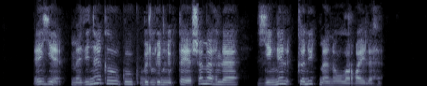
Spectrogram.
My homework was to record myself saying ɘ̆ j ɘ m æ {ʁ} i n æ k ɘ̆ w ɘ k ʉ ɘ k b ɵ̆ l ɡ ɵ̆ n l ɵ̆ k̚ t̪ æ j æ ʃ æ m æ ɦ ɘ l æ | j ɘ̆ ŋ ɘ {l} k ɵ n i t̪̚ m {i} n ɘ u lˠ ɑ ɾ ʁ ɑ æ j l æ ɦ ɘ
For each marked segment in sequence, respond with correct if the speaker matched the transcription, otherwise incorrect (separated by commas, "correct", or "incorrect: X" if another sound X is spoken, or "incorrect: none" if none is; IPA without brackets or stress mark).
incorrect: ð, correct, incorrect: æ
